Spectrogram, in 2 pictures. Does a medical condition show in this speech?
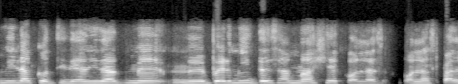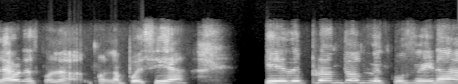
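Yes: cerebral palsy.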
